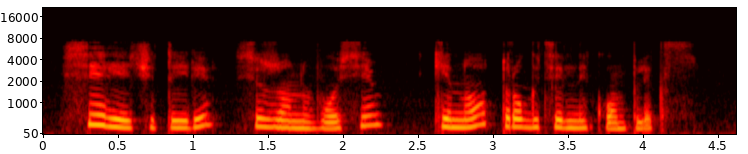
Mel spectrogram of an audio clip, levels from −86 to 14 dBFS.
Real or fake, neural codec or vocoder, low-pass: fake; vocoder, 44.1 kHz, 128 mel bands every 256 samples, BigVGAN v2; 7.2 kHz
